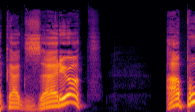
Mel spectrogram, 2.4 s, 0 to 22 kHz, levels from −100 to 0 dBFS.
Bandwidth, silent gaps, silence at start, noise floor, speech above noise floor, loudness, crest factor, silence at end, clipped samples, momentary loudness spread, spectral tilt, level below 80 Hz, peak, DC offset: 16 kHz; 1.94-2.01 s; 0 s; -78 dBFS; 60 dB; -18 LUFS; 18 dB; 0 s; under 0.1%; 10 LU; -5 dB/octave; -52 dBFS; -2 dBFS; under 0.1%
